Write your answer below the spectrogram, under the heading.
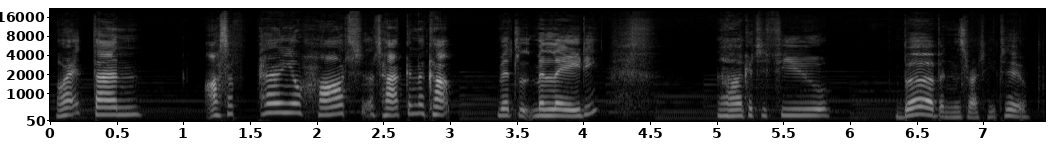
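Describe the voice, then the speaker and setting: A woman's voice: fairly high pitch, moderate pace, soft background music, close to an everyday voice. A woman voicing a visual novel heroine, a polite, playfully chiding young woman. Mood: teasing, grateful.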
